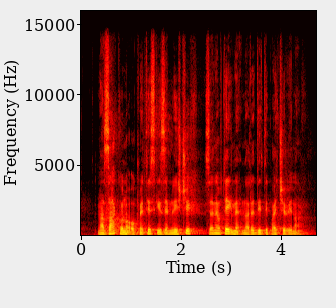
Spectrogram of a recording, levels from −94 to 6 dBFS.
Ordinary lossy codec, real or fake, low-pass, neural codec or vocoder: none; fake; 14.4 kHz; vocoder, 44.1 kHz, 128 mel bands, Pupu-Vocoder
